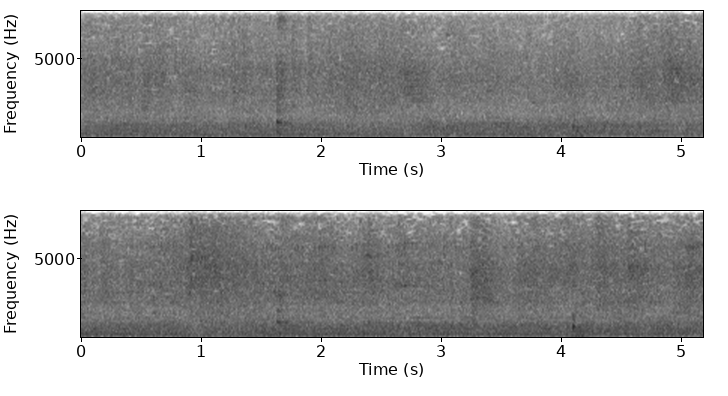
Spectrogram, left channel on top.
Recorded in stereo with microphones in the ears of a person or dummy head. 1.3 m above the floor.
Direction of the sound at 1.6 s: 35° left (ahead or behind).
